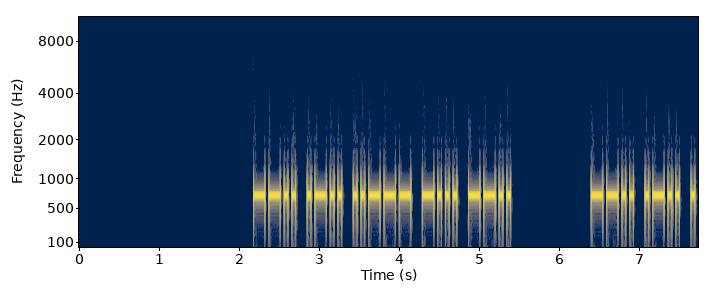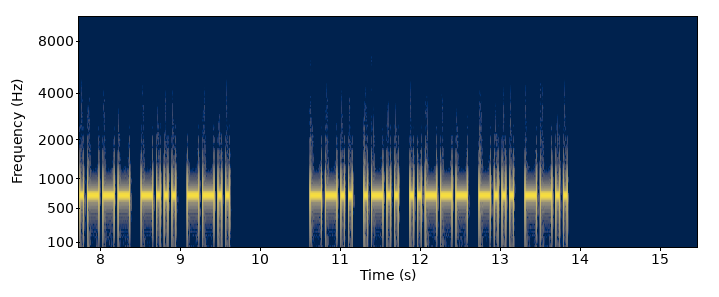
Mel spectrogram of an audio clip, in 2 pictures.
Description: Morse code, heard as a keyed tone, about 25 wpm, 700 Hz. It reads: ZL2BZ ZL2BZ ZL2BZ
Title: DXCC-100 Call Signs - 5 Characters - Repeated 3x - 25wpm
